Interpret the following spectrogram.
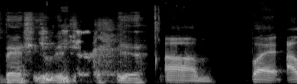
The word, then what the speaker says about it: Inisherin: Is that how you pronounce it? With Colin Farrell? Yeah. So yeah, I believe it's Banshees of Inisherin.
